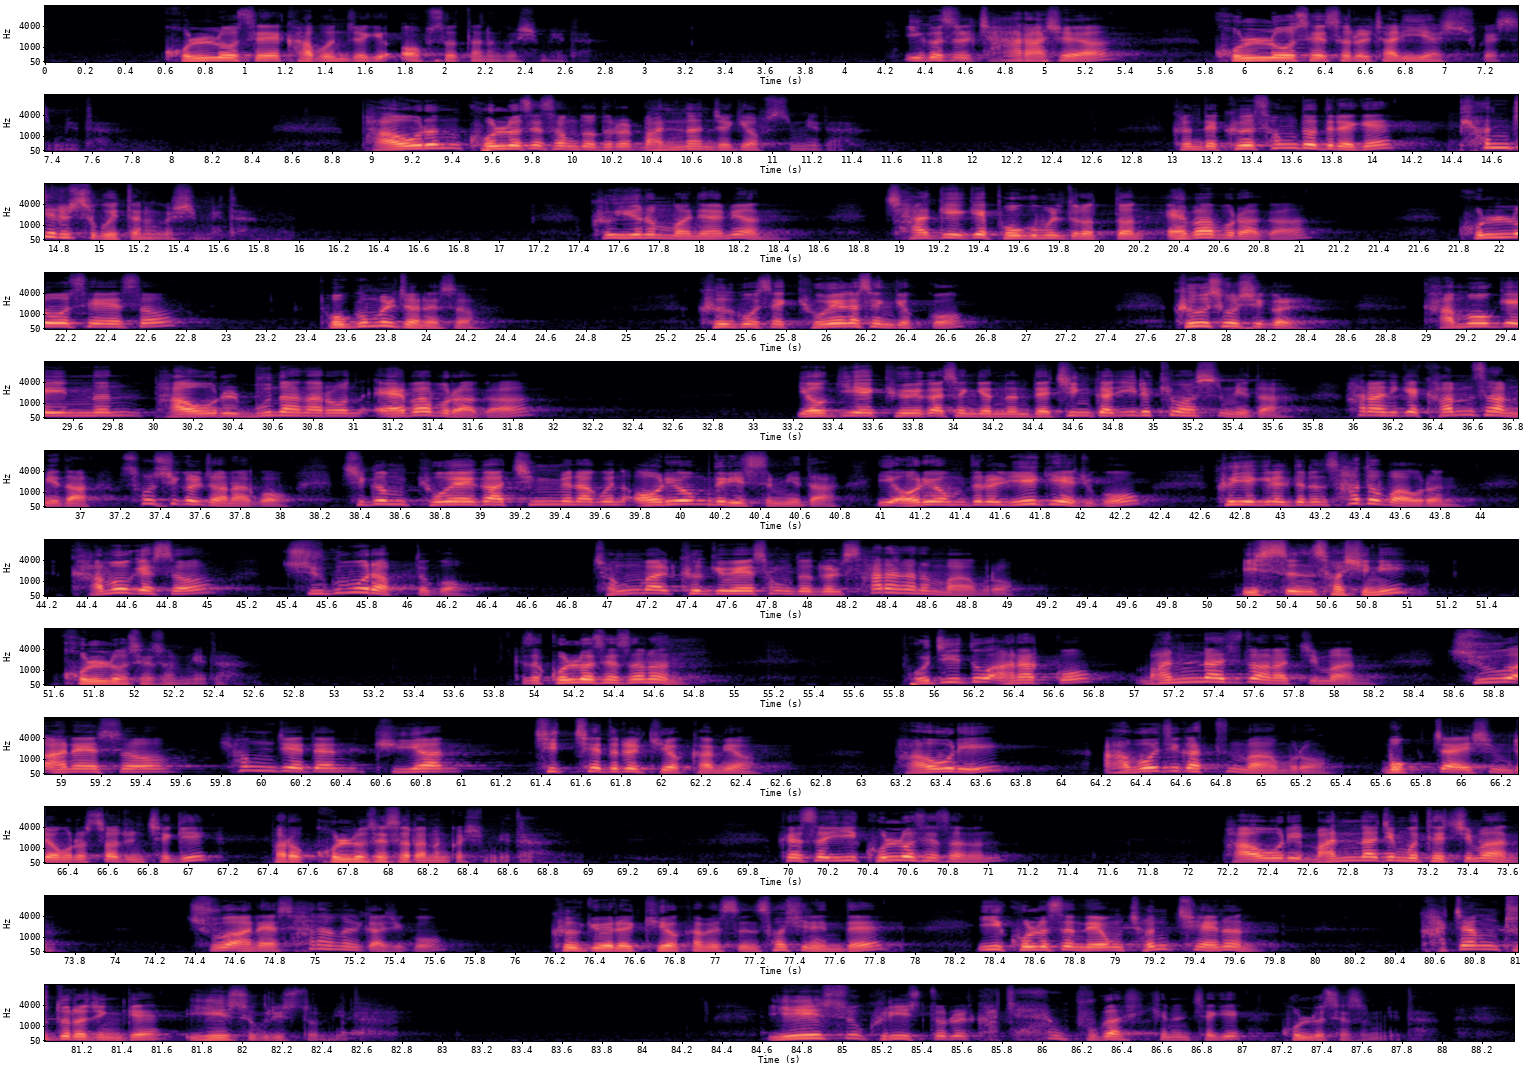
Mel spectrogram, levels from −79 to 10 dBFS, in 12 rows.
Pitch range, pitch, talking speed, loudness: 125-195 Hz, 170 Hz, 290 characters per minute, -19 LUFS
